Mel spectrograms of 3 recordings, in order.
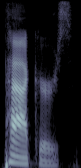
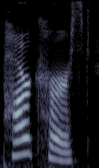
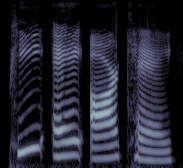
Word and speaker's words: Parkhurst: Chase Packers, baseball player. That's him. But actually, the reporter got his surname wrong. It should be Parkhurst. That's Parkhurst.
